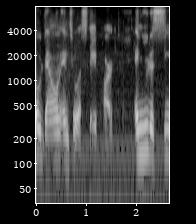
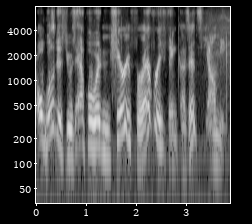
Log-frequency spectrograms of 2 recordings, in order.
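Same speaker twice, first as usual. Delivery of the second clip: higher, airy mock of a naive cook; sing-song mock of a northern griller; mocking clueless cook; 7 semitones higher, 3 dB louder than usual. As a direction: parody them as clueless and pleased with themselves. Mocking northern barbecue cooks.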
